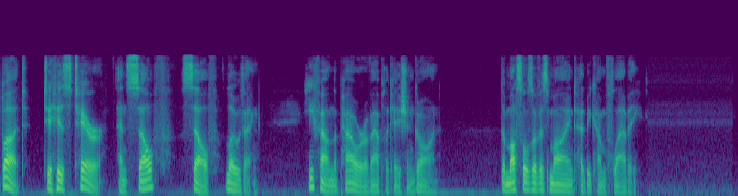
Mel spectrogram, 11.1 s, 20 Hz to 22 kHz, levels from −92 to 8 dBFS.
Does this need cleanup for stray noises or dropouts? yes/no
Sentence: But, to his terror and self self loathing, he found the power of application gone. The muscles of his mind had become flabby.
no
